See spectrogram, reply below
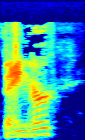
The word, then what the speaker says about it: Bangor: When I went to school in New England, there was a guy from Banger. – Banger. – Like the song's a banger.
